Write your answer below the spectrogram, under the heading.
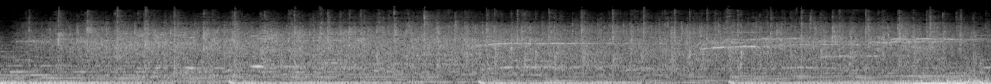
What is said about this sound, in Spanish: Han sido muchos los días en los que nos hemos asomado al balcón para aplaudir a los sanitarios. Es la forma que teníamos de reconocer su labor. Aplausos que congregaban a los ciudadanos de toda España en calles y plazas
